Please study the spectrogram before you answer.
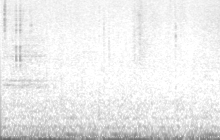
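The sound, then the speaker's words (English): Steady low rumble of a hydrogen fuel cell car driving through London traffic, with road noise droning continuously and no voices. “Yes, even in a hydrogen fuel cell vehicle, negotiating London traffic is still a little bit primitive.”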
